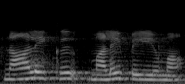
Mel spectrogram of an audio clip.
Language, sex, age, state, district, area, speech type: Tamil, female, 18-30, Tamil Nadu, Tiruchirappalli, rural, read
